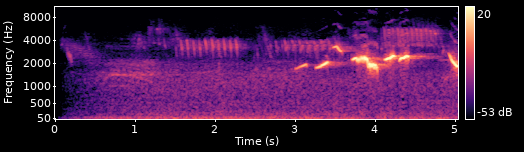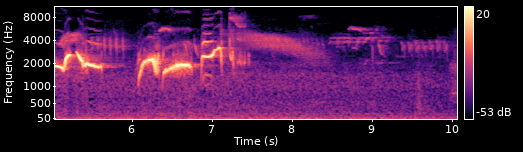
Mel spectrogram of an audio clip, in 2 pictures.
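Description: Birds chirping and singing, with a run of loud, sweeping chirps from about three to seven seconds in and fainter buzzy trills before and after.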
